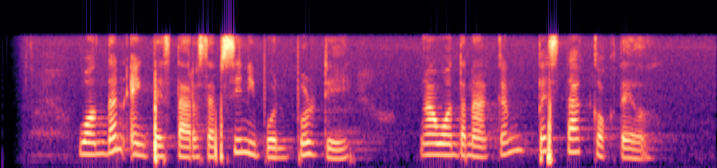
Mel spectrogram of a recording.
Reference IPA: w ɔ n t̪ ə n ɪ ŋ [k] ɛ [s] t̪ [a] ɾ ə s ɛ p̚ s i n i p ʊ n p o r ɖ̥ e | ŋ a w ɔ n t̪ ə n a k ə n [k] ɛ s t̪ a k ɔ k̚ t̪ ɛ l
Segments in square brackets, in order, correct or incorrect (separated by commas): incorrect, correct, correct, incorrect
